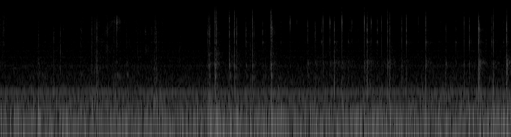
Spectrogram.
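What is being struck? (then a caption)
Small glass spray bottle partly filled with liquid. Nails scratch and tap along a small glass spray bottle partly filled with yellow liquid. Quick, bright clicks and scrapes stand out over a low, steady hum, growing busier in the second half.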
